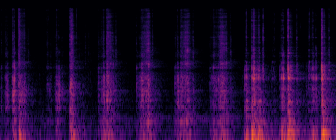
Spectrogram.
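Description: A gloved hand scrapes rust off the blade and handle of a corroded, rust-covered antique brass-alloy dagger, solid and about hand length, lying on a wooden slice, using a thin pointed metal pick. Repeated short rasping scratches and scrapes come in uneven bursts, with a dull, low-weighted body and little ring after each stroke.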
